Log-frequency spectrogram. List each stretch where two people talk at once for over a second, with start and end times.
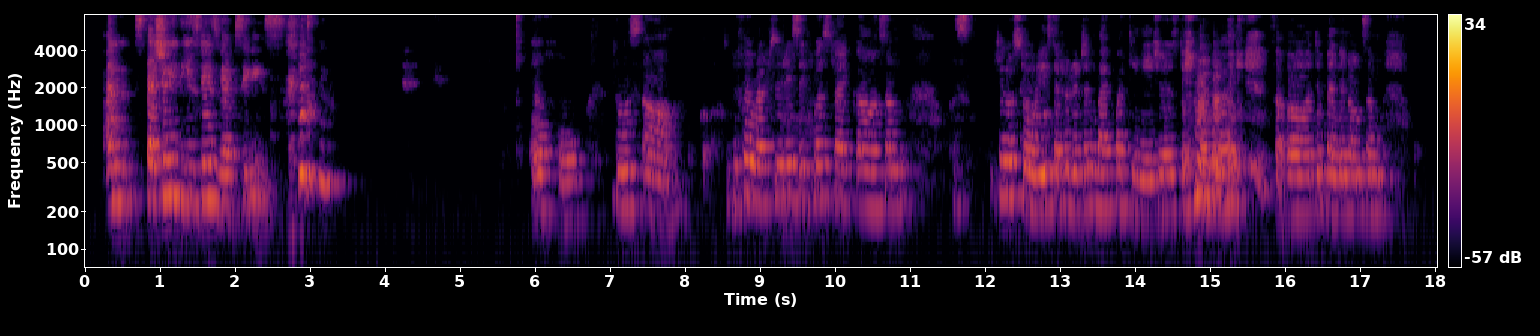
none

